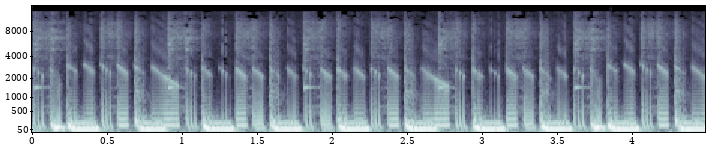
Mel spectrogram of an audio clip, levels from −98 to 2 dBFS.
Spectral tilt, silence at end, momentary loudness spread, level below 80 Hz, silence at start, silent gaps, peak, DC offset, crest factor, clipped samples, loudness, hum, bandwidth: -6.5 dB/octave; 0 s; 2 LU; -12 dBFS; 0 s; none; 0 dBFS; under 0.1%; 10 dB; under 0.1%; -13 LUFS; none; 11.5 kHz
